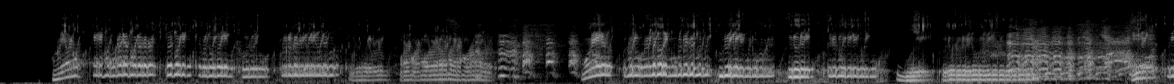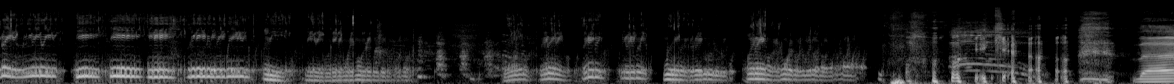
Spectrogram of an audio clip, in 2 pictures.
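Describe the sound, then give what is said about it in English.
A person gargles a love song, bubbling and gurgling water in the throat while carrying a wavering melody. It runs loud and continuous for over twenty seconds, with brief breaks for breath and a choppier stretch near the end. “gargling a love song”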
